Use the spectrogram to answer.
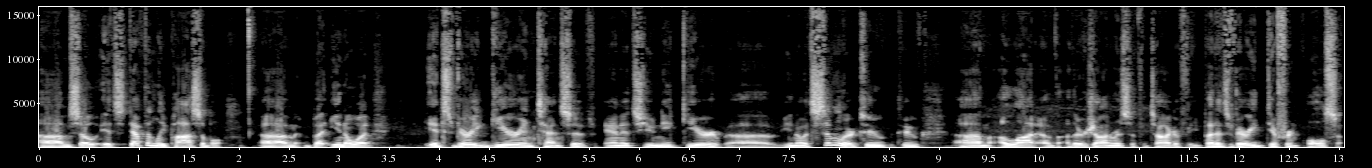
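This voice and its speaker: Using lively intonation, a man with a Californian accent speaks at a moderate pace and medium pitch. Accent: General American, Californian. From Los Angeles, US West Coast. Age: 60s. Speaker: real estate photographer. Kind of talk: podcast interview. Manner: halting, many fillers.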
